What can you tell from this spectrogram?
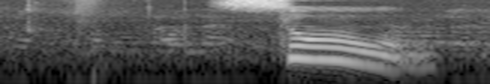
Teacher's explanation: স এর সাথে তো দীর্ঘ উকার আছে মানে দীর্ঘ সময় নিতে হবে বেশি সময় নিতে হবে সু বেশি সময় নিব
